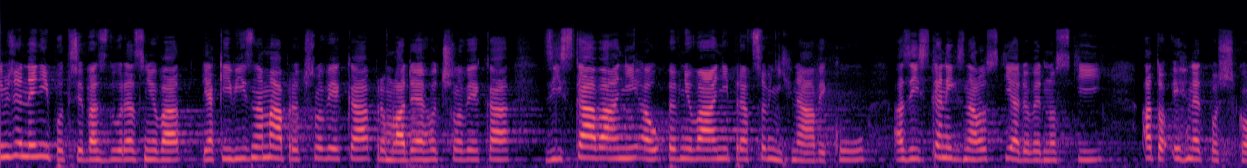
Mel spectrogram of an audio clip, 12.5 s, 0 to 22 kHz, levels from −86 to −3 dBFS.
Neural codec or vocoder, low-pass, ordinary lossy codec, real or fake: none; 10.8 kHz; AAC, 48 kbps; real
